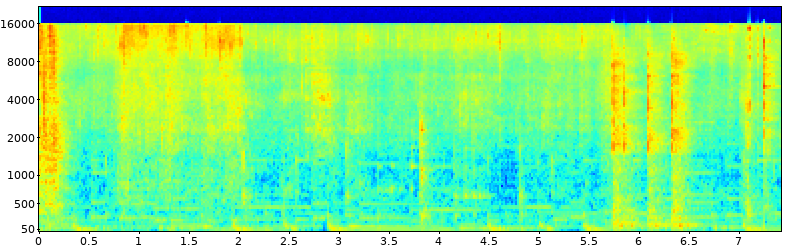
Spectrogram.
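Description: Cauliflower browns in a hot pan, sizzling steadily while it is stirred, with scraping and clinks of a utensil against the pan at intervals.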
